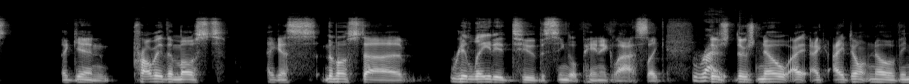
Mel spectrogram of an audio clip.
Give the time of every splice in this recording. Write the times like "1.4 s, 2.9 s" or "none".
none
